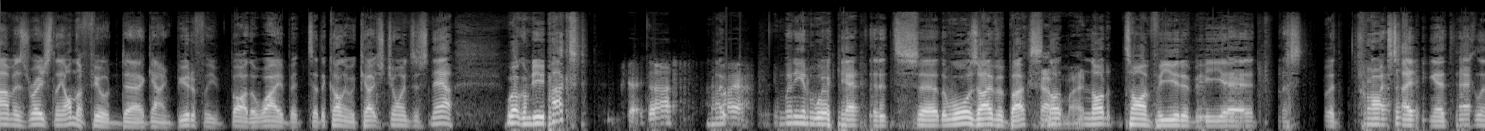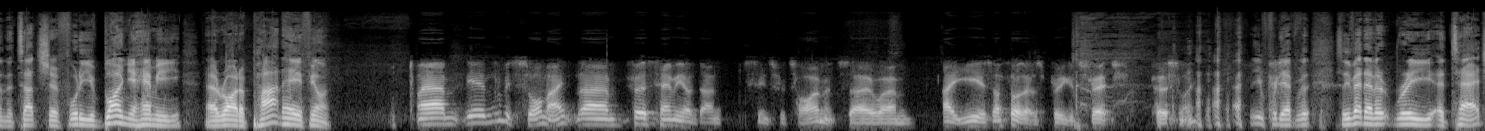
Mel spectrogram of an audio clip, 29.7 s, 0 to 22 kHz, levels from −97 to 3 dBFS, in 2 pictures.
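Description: From 5.41 to 8.92 s there is repeated packet loss, heard as robotic sound. Dozens of short holes appear, each under about 62 ms. Each is patched by stretching the last sound forward, so about 40% of the stretch is filler. The result is choppy. It returns from 11.98 to 14.86 s with fewer but longer holes, up to about 118 ms. About 42% is concealed.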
